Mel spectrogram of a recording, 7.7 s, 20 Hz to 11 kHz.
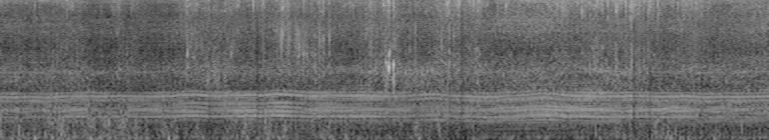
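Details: Brand-new Hyper Tough 2-cycle 18-inch straight shaft gas string trimmer (26cc per description, 22cc spoken), first use outdoors: steady high two-stroke buzz holding speed, some wind noise; runs strong and even.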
